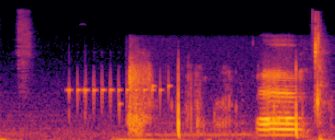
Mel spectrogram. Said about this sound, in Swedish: nu ringer de på chatten här.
